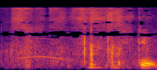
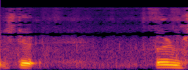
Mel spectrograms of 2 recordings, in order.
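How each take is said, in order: First: Slow breathy whisper; drawn-out coaxing whisper. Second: Loud sharp urging; sudden loud. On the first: Urging the cat Steve in a slow whisper. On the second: Urging the cat Steve with a sudden loud push. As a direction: snap it out loud. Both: Acted.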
